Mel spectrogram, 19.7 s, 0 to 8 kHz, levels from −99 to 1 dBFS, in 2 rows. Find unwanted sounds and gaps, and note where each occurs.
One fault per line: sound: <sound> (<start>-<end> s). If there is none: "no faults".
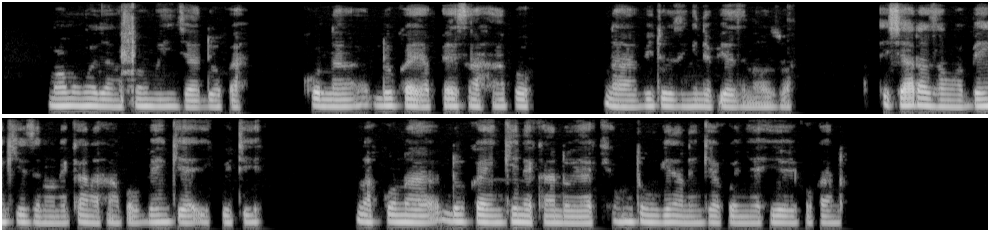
no faults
